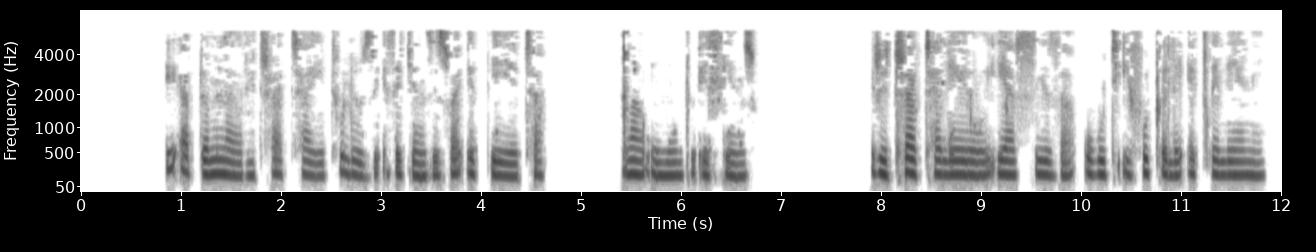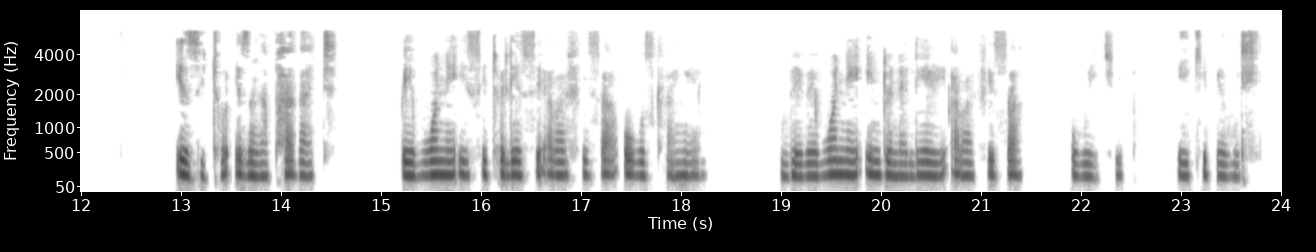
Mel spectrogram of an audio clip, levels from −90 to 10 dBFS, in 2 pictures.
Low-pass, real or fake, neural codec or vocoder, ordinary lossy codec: 7.2 kHz; fake; vocoder, 44.1 kHz, 128 mel bands every 256 samples, BigVGAN v2; MP3, 24 kbps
